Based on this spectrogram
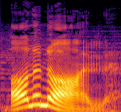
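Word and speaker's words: On An On: Today, we're introducing you to a band called On and On. No, I'm not mispronouncing the word and. It's actually on, an, A-N, on.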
